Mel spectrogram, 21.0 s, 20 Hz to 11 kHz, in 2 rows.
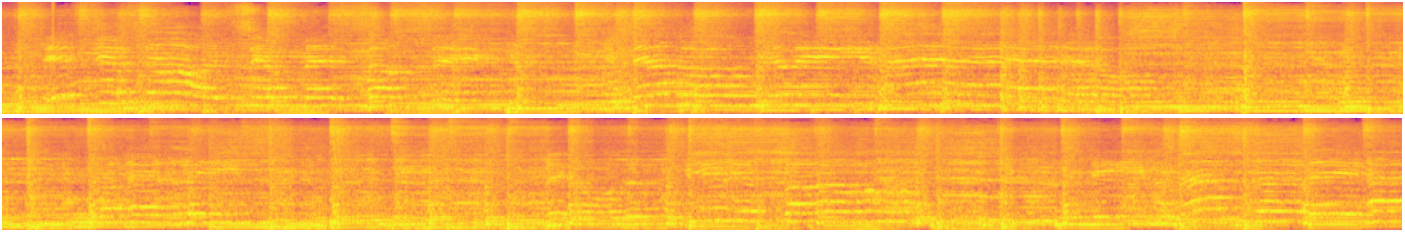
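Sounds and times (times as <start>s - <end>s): drum kit: 0.0s - 21.0s
electric guitar: 0.0s - 21.0s
man singing: 0.1s - 9.1s, 11.0s - 13.1s, 14.3s - 21.0s.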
